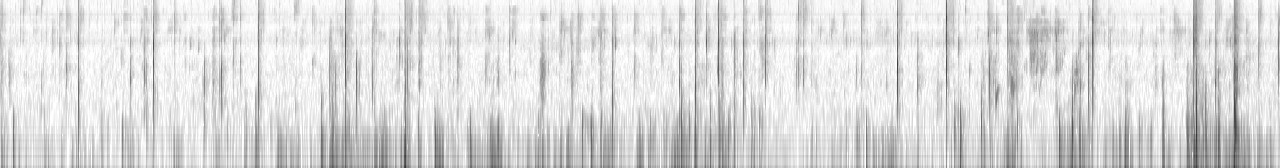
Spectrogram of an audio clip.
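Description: Rain falling, with drops tapping sharply and irregularly close to the microphone, and barefoot steps squishing through wet grass and mud.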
